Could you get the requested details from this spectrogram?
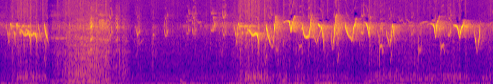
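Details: Ringneck parrots in Australia having a morning bath in a pond. Brief chirps are interrupted by a splashing, rushing sound, then quick, bouncing, whistled notes return in an irregular chattering series.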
